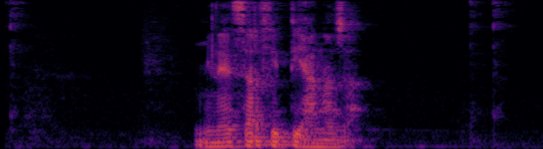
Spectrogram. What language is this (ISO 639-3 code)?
srd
